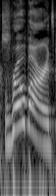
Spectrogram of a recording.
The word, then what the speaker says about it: Robards: Robards.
